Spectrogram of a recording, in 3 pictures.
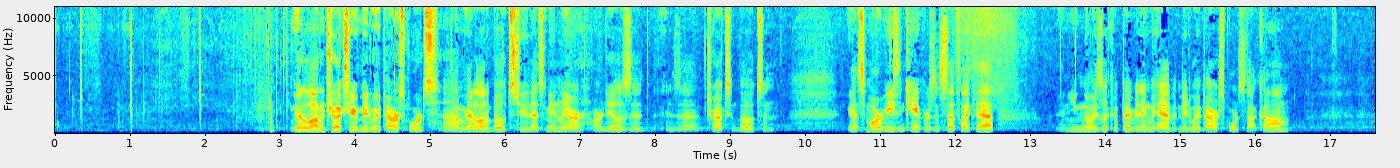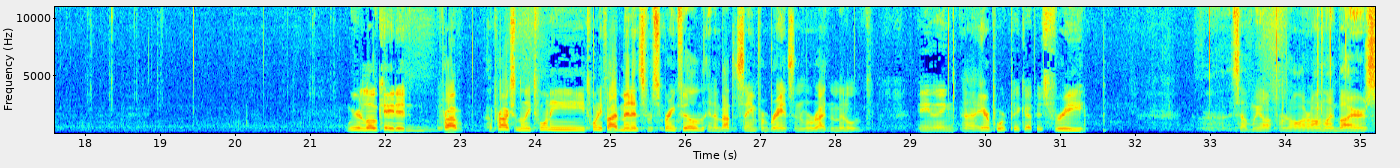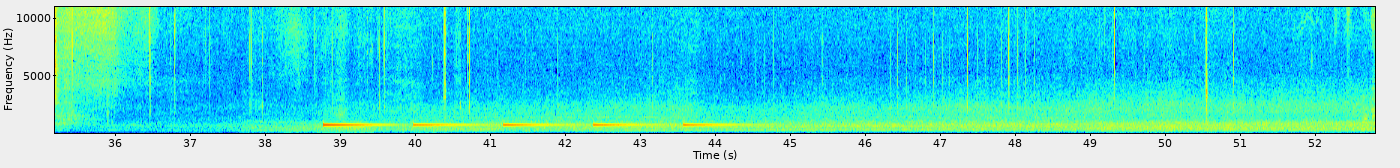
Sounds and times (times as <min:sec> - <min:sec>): Car: 0:00.0 - 0:52.8
Speech: 0:03.2 - 0:09.6, 0:10.6 - 0:12.6, 0:13.4 - 0:16.5, 0:21.5 - 0:28.5, 0:29.1 - 0:31.4, 0:32.9 - 0:35.3.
